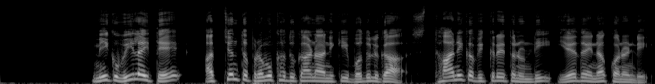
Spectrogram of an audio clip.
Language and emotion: Telugu, neutral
